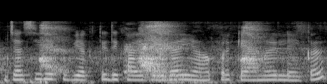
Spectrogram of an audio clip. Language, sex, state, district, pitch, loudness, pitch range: Hindi, female, Chandigarh, Chandigarh, 210 Hz, -16 LUFS, 205-215 Hz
